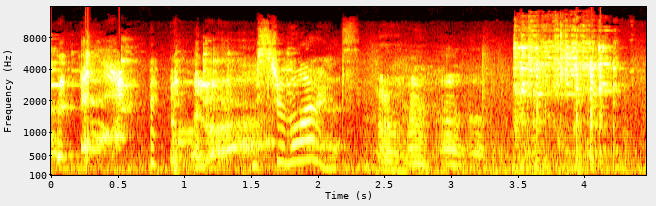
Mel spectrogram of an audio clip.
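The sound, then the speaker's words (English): A man coughs violently in harsh, repeated, loud fits, with strained, wheezing vocal sounds between bursts and a brief glassy clatter near the end. “Coughing his head off.”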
